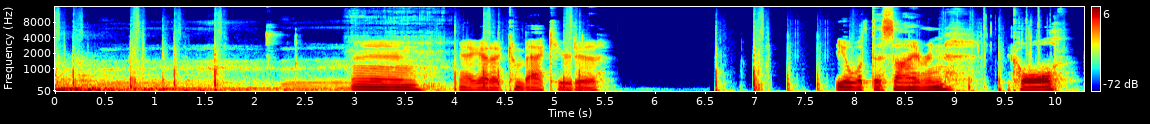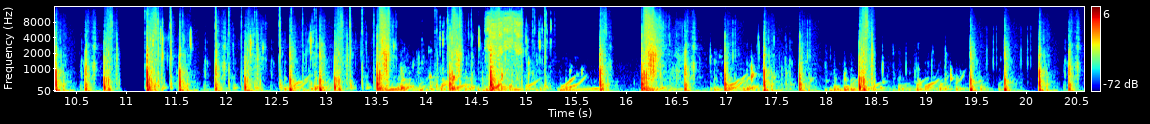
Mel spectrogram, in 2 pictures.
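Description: Footsteps tap on stone.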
